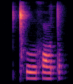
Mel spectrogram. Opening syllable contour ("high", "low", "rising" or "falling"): low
